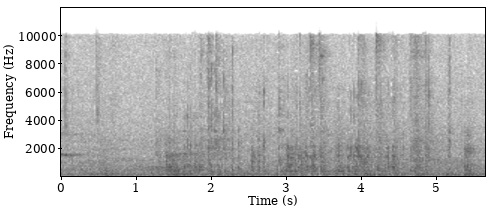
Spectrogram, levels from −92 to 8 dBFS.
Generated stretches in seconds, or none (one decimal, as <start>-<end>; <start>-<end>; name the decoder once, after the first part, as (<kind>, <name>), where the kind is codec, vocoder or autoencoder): none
